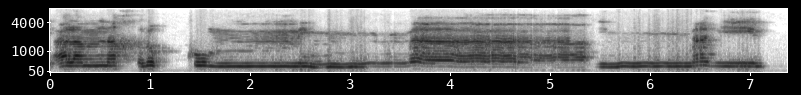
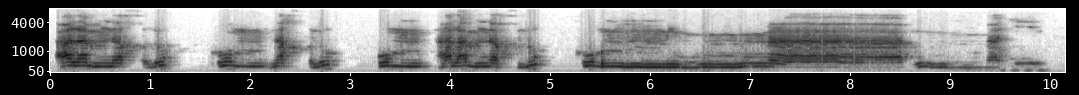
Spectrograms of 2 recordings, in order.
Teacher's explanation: Kalau kamil kita benar-benar jelas kepada kaf. Tidak ada sama sekali bekas huruf qaf baik sifat atau makhraj.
